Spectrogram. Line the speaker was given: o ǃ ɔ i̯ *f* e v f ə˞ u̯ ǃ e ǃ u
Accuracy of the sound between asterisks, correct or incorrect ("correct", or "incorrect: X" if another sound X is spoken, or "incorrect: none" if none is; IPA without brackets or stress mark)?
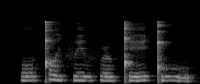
correct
